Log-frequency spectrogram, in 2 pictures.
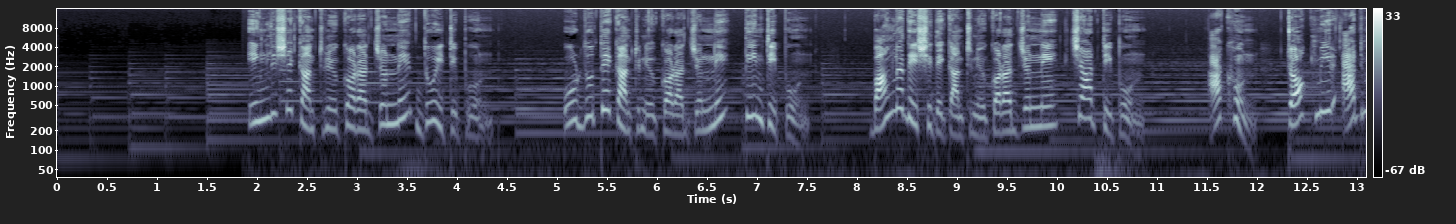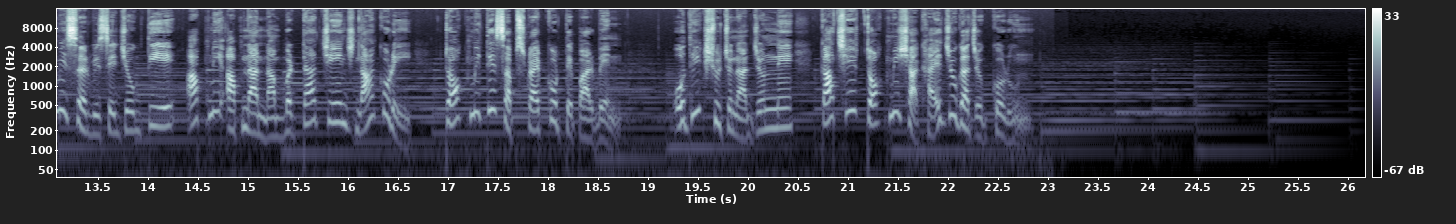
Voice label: IVR, BENGALI

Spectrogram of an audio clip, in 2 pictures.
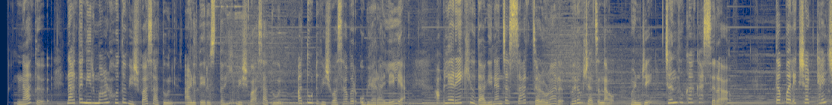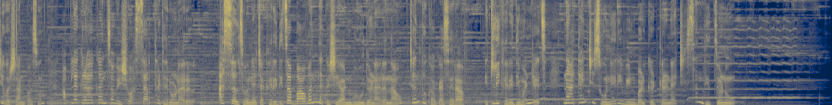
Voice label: Advertisement marathi

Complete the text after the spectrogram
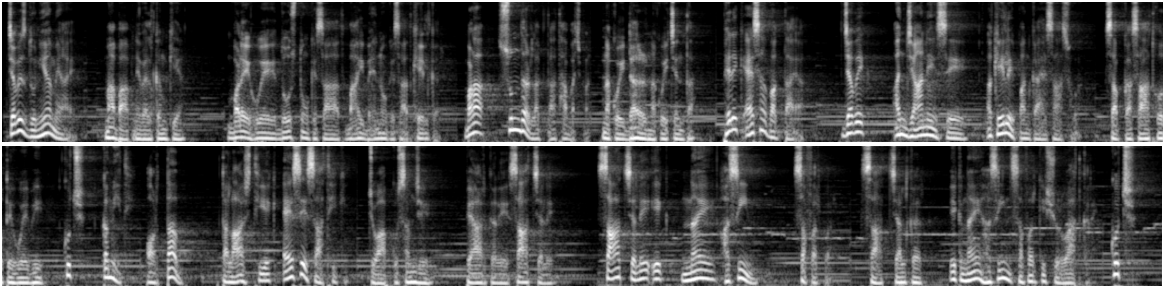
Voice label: narration, Hindi

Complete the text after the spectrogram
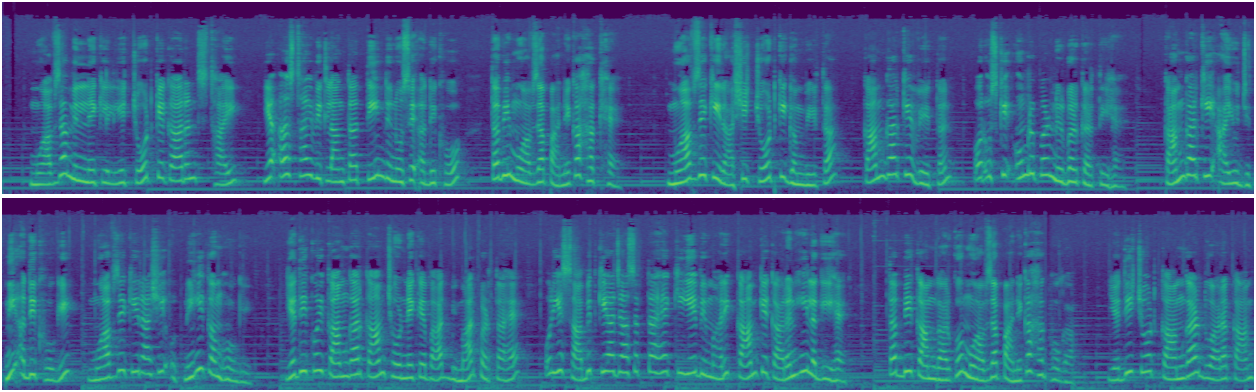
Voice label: safety video hindi

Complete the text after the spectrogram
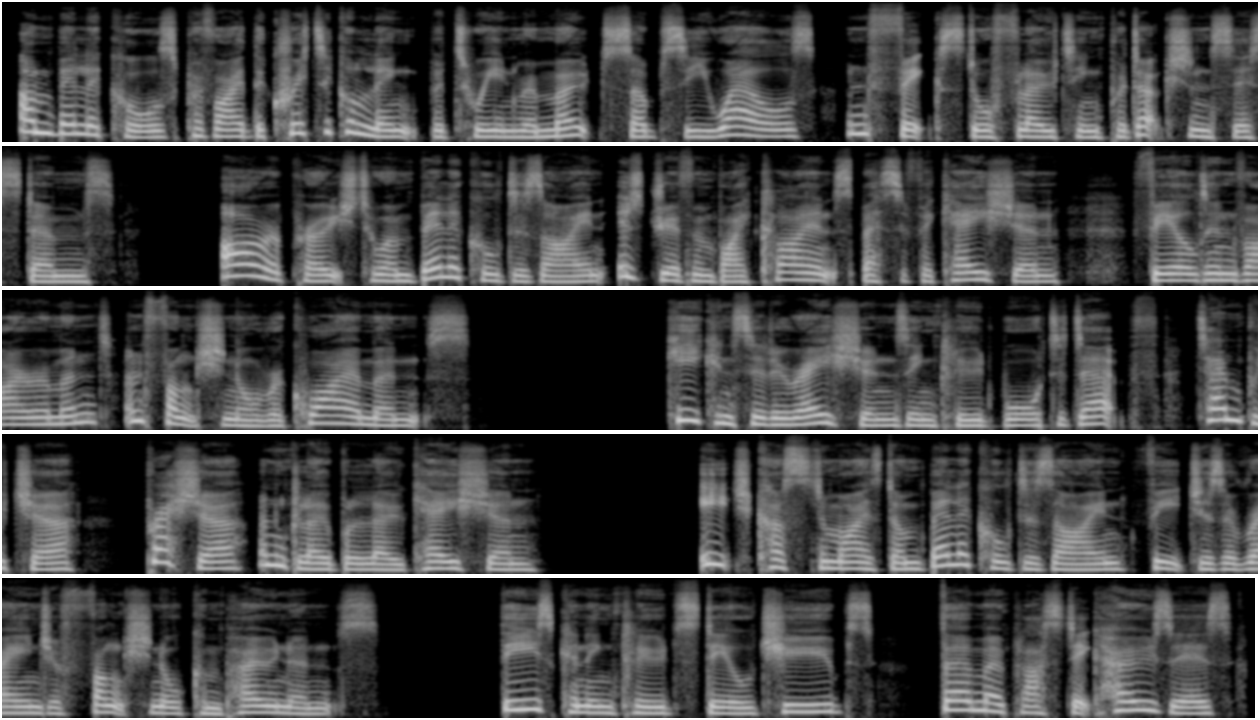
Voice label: narration

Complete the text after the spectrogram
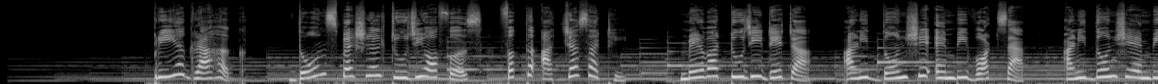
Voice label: IVR marathi

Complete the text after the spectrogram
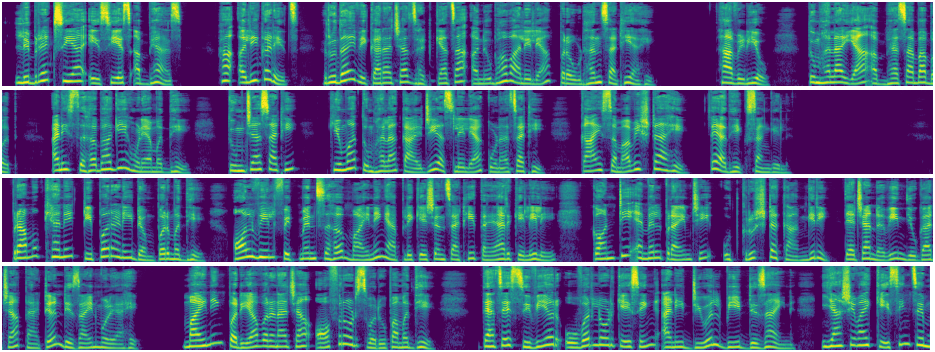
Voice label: Marathi

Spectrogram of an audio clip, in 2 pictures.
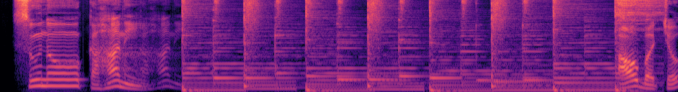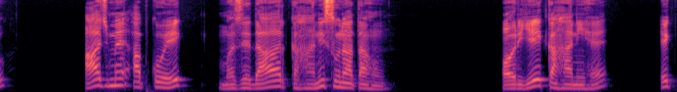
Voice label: STORY hindi

